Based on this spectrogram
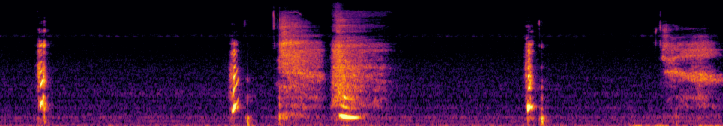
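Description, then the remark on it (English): Three sharp hiccups sound a few seconds apart, with breathy exhales and rustling in between and no talking. “My hiccups are gone.”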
